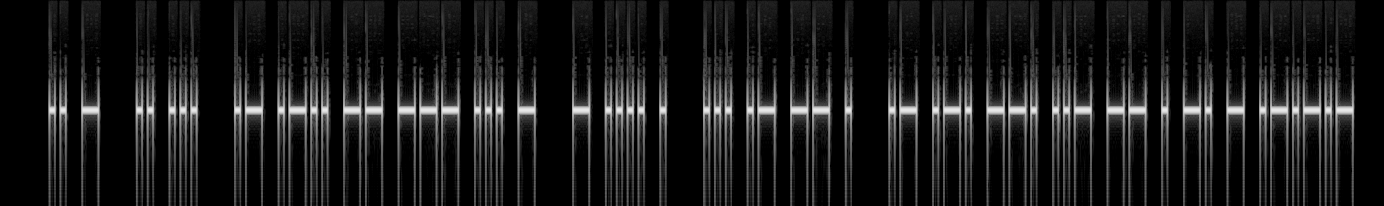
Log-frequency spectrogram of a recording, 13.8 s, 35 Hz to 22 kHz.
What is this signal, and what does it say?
Morse code, heard as a keyed tone, about 22 wpm, 700 Hz. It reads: IT IS ALMOST THE SAME ARGUMENT.
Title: Sentences from Top 1400 Words 22wpm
